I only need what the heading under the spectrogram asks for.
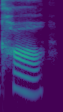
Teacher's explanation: In English, we have a light L as in love where the tongue touches the top of your mouth gently and a dark L like in call where the sound is deeper and happens more in the back of the mouth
